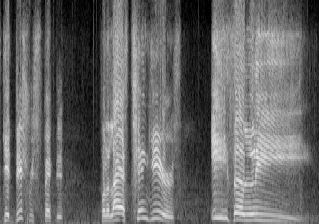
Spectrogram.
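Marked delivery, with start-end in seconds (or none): 4.2-6.3 "easily" stretched very slowly; long, lingering "easily" to hammer the point home; drawn-out emphasis. Real, not acted. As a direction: drag out every syllable of "easily". Drives home his point emphatically.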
